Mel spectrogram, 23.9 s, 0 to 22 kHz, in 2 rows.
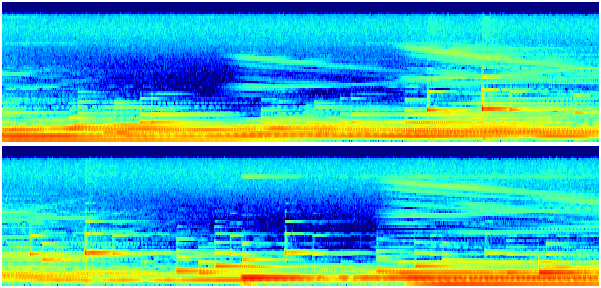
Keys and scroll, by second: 4.9 s, 17.6 s.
